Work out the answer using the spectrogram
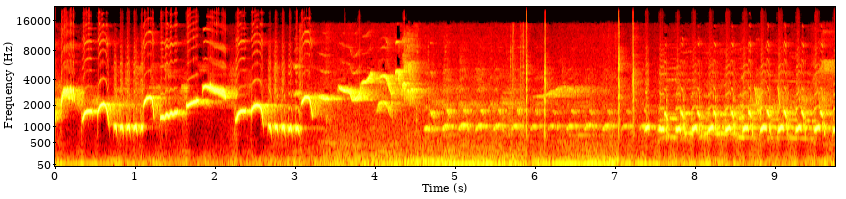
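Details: White-rumped shama song for luring birds. It opens with loud, varied, swooping whistles, then a softer stretch, and ends with a fast run of short, even, repeated whistled notes.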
